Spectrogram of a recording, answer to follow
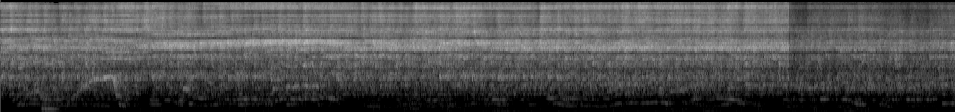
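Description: Steam locomotive running: a steady hiss of steam with rattling, played back through a television speaker. The hiss drops off abruptly near the end.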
